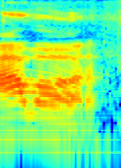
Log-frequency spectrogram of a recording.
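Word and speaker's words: hour: Honest नहीं, हावर नहीं, हॉनर नहीं, ऑनेस्ट, ठीक है, आवर, ऑनर।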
